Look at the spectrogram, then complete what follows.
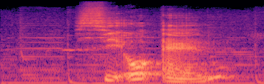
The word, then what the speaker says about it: conscious: is silent silent seaworlds conscious c-o-n-s-c-i-o-u-s conscious the second c is silent the cycle d-i-s-c-i-p-l-e f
